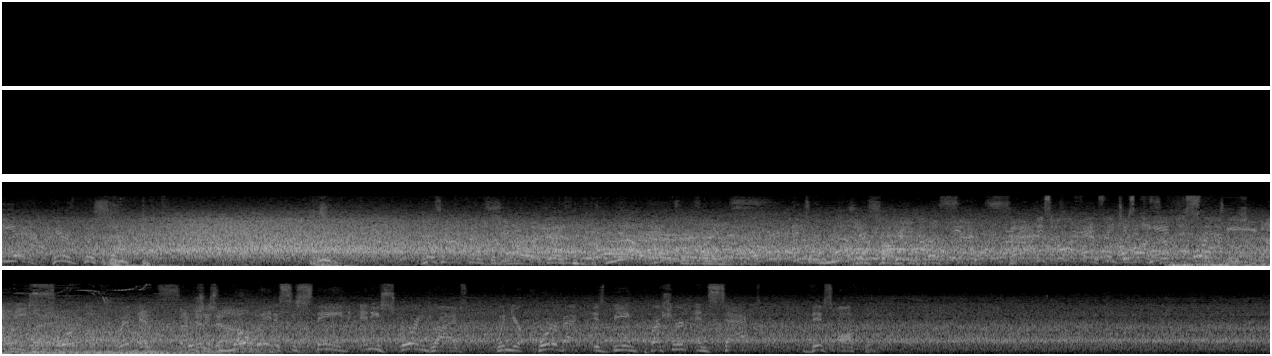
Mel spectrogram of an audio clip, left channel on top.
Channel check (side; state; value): left; silent; digital silence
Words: air. Here's Brissett. His offensive line. It's another Jacoby Brissett sack. This offense, they just can't establish any sort of rhythm. There's just no way to sustain any scoring drives when your quarterback is being pressured and sacked this often.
